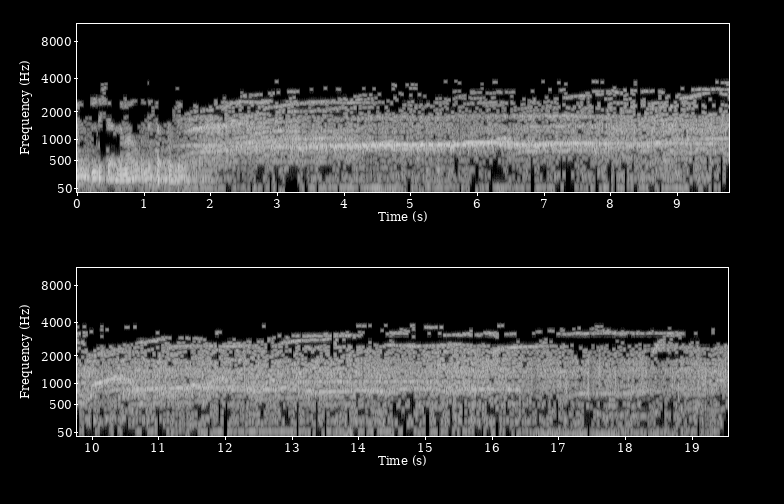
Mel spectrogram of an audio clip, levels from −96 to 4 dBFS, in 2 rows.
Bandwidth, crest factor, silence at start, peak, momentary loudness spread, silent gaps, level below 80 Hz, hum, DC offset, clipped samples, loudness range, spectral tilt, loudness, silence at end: 4 kHz; 18 dB; 0 s; -6 dBFS; 4 LU; none; -44 dBFS; none; under 0.1%; under 0.1%; 2 LU; -9.5 dB/octave; -22 LUFS; 0 s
